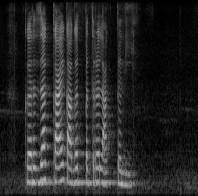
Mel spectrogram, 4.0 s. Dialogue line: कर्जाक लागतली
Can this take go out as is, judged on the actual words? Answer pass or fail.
fail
